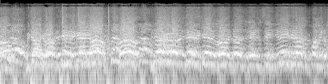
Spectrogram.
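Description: A group of men loudly chanting a fraternity drinking song together, many voices overlapping without a break.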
